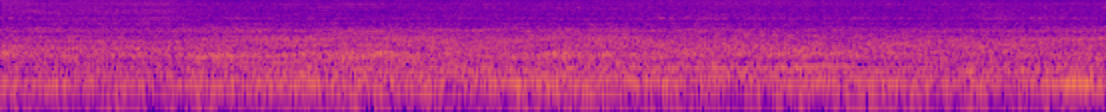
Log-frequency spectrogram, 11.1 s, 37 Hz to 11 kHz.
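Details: Riccar R25 vacuum switched on using its side controls, after the broken power cord was replaced. A steady, airy rush at constant pitch with no surging or grinding: the motor runs normally.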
